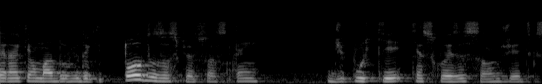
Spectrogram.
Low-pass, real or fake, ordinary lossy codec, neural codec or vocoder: none; fake; none; codec, 16 kHz, 8 kbps, FreqCodec, larger model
